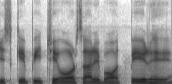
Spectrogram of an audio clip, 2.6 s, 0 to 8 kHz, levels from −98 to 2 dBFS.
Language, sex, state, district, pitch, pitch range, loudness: Hindi, male, Punjab, Pathankot, 160 Hz, 155-160 Hz, -16 LUFS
